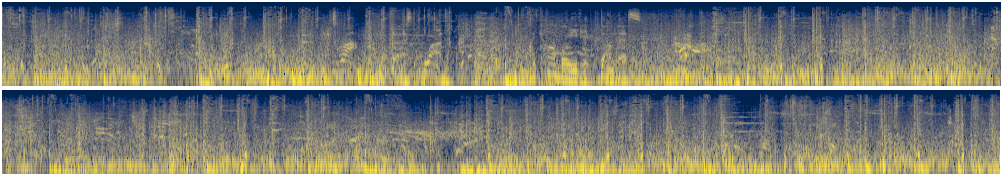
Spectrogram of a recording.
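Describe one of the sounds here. Pistol shots fire rapidly, over and over.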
